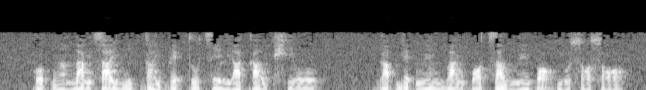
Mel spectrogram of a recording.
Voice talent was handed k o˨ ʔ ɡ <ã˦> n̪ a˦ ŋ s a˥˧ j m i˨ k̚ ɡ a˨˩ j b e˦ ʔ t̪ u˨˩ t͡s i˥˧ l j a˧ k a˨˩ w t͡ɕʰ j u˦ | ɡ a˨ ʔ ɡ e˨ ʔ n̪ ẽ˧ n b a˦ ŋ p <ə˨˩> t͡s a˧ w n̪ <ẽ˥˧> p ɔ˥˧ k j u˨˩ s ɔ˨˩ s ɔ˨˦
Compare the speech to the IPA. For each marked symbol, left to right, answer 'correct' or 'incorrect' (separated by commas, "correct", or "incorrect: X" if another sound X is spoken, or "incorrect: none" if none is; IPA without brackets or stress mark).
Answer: incorrect: ã˧, incorrect: ɔ˨˩, incorrect: ẽ˧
